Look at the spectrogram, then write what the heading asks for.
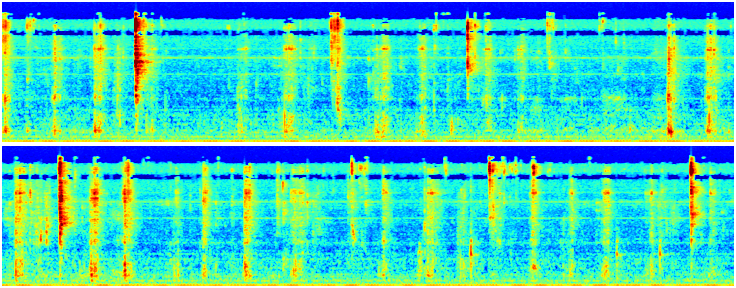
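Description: Close-up mouth sounds of a person biting and chewing raw cucumber slices: irregular crisp crunches and wet chewing over a steady low hum.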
